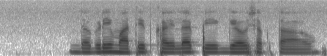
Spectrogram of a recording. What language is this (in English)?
Marathi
